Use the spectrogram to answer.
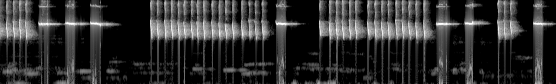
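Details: Kolibri ninja, or olive-backed sunbird, in lively lure song meant to stir other birds: quick rattling bursts of high metallic chips broken by short piercing whistles, over a quiet background.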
